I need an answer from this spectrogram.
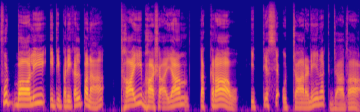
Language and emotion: Sanskrit, neutral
